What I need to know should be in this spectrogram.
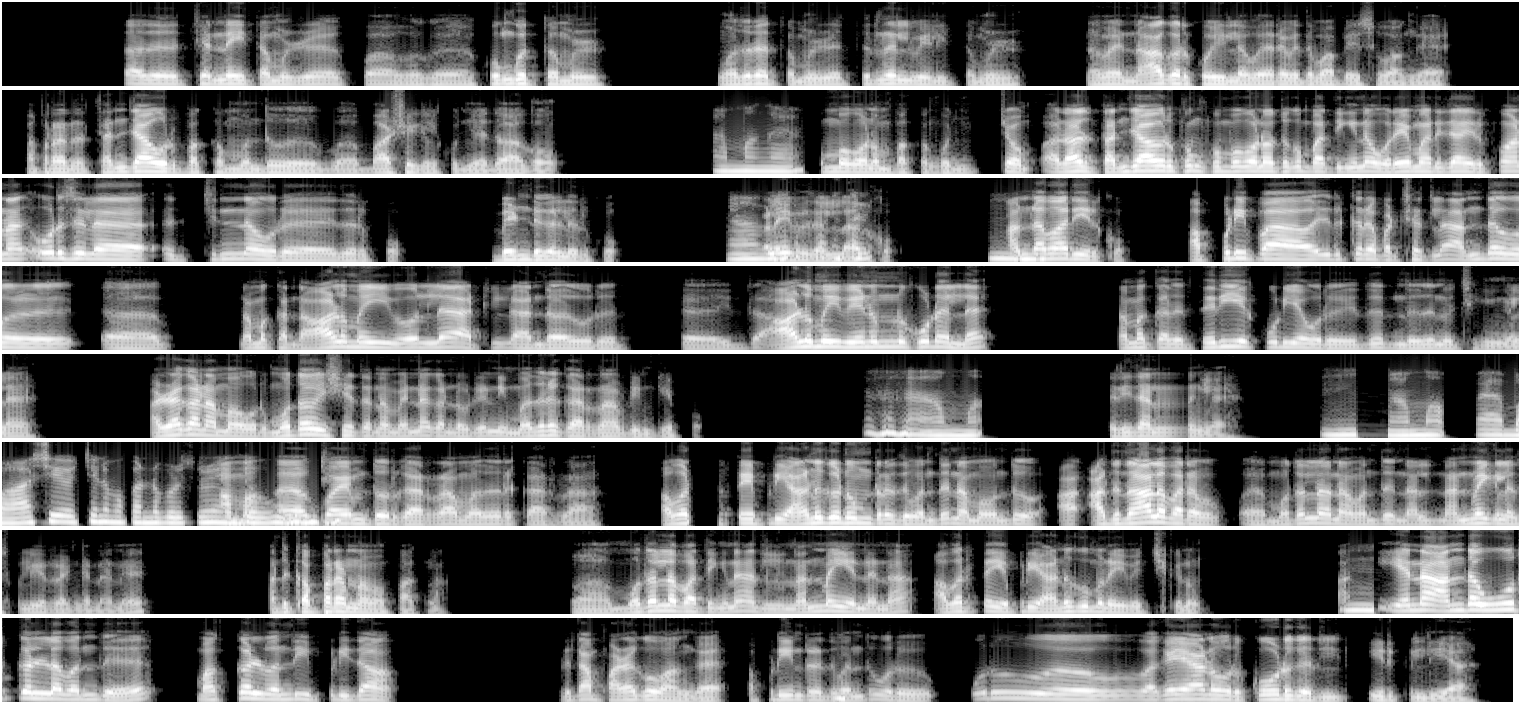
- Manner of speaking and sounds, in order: snort; other noise
- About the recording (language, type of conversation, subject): Tamil, podcast, மொழி உங்கள் தனிச்சமுதாயத்தை எப்படிக் கட்டமைக்கிறது?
